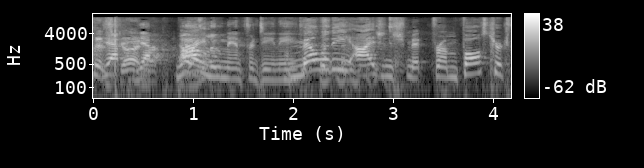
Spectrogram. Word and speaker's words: Manfredini: He's got a name that rhymes with Lamborghini. Oh, very nice. Very nice. That is good. Yep. Hi, Lou Manfredini.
